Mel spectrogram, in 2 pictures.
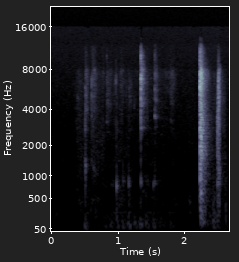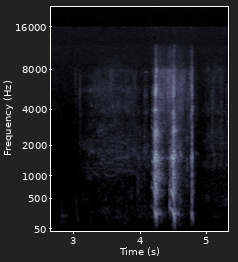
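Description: A small die, thrown under a table, clatters and bounces across a hard surface in a scatter of sharp clicks and knocks, fairly loud, with a few quieter rattles and some soft laughter between the impacts; it shows a 4.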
